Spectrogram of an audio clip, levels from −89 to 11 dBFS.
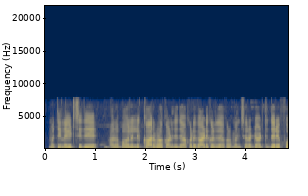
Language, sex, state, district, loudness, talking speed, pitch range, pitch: Kannada, male, Karnataka, Raichur, -20 LUFS, 210 wpm, 170-180 Hz, 175 Hz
